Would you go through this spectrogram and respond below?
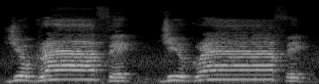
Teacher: طبعا الستريس هنا على ال R A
